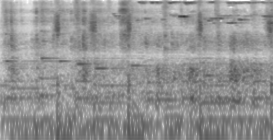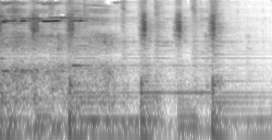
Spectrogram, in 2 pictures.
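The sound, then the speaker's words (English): A rickety old bus rumbles with a steady, loud engine drone, punctuated by rattling clanks and jolts as it bounces down a rough dirt road from high up in the Andes Mountains. “rickety old bus came bouncing down the dirt road from high up in the Andes Mountains.”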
